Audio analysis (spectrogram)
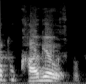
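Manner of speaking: ordinary talk, nothing marked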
